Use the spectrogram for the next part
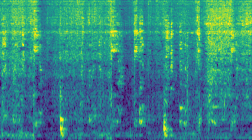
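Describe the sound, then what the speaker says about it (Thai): Pork being dry stir-fried in a pan for a southern Thai khua kling dish: continuous sizzling with repeated scraping and clattering of a utensil against the pan, close and fairly loud, with no talk. "ผัดจนแห้งนะคะ"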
